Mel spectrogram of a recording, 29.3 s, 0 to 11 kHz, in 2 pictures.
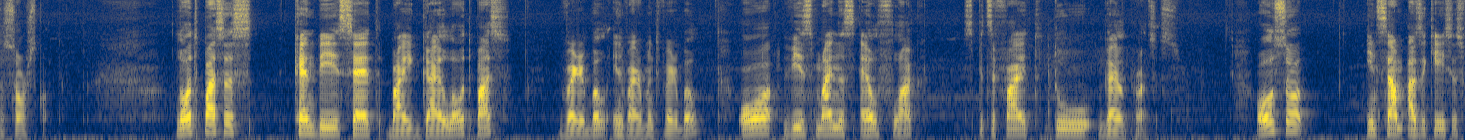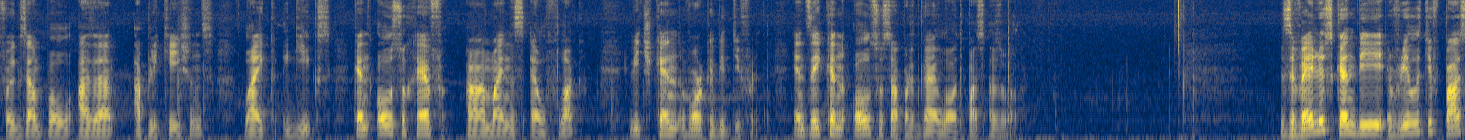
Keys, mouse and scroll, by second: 8.6 click, 9.2 click, 10.2 click, 11.0 click, 11.2 double click, 12.3 click, 18.6 click, 19.5 click, 20.2 click, 22.9 click, 24.4 click, 24.7 click, 28.2 click.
